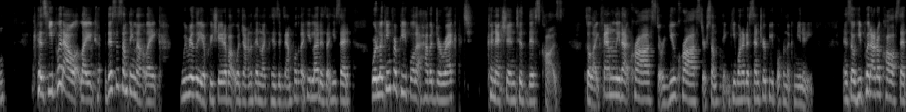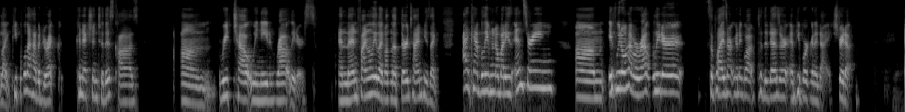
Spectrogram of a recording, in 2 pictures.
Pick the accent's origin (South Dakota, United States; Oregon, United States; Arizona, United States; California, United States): California, United States; Imperial Valley; I'm actually from the Imperial Valley. So I'm from the desert region that we support with supplies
